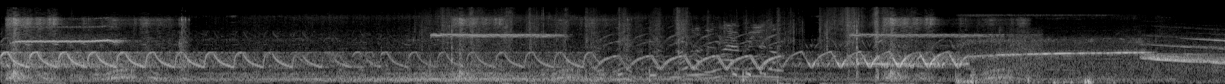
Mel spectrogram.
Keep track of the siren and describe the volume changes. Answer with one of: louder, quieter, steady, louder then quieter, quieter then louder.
quieter then louder.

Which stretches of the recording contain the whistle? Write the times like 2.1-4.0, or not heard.
0.3-1.3, 4.2-5.8, 8.4-10.4.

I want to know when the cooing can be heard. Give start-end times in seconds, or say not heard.
0.1-1.9, 4.5-6.2, 8.8-10.3.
